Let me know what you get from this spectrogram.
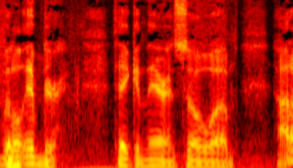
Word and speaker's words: Eibner: Now, the Dodgers also acquired Brett Ebner. I believe that's the way you say his name, E-I-B-N-E-R.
